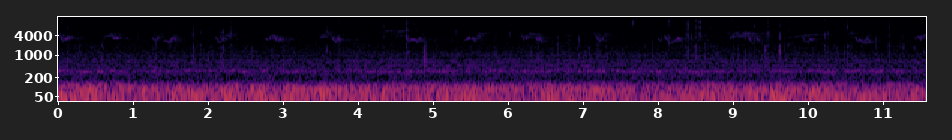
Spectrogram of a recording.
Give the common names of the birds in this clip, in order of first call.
Red-eyed Vireo, Eastern Wood-Pewee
